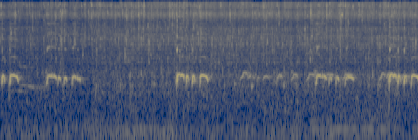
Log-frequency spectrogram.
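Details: Local zebra dove (perkutut) with a big voice, its call used to prompt other doves to keep calling: short fast bursts of rapid clipped notes, repeated at intervals of about one to two seconds, over a steady low rumble and trickling background.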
